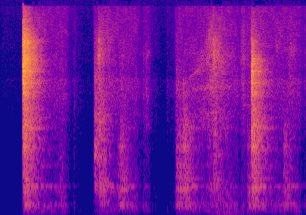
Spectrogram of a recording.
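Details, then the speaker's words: Metal staircase: repeated dry creaks with each step from a step with slight play in its joint that has loosened; creaking stair step. "этот вот мини люфт он будет всё время это делать ступенька чуть-чуть похрустывает она расходилась"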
